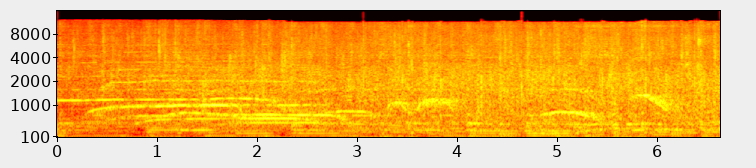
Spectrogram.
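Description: A wedding audience applauds steadily as the mother of the bride is escorted in, a dense, continuous wash of clapping with faint voices and a whistle rising above it.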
